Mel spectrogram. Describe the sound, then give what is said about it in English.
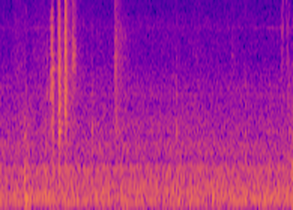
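A short burst of keyboard typing, a quick cluster of crisp clicks followed by a few scattered keystrokes, against a quiet, steady hiss with no voices. “You're not seeing what you're typing.”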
